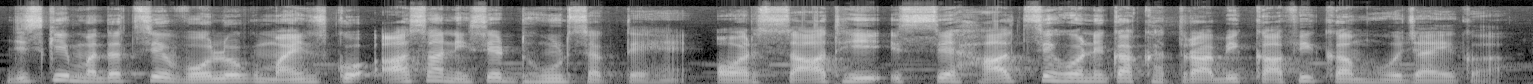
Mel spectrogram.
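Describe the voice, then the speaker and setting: A man narrating a film recap as a steady, scripted story. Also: medium pitch.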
